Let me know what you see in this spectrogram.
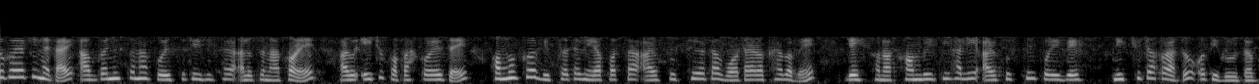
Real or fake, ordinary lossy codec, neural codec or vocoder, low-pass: fake; AAC, 32 kbps; codec, 16 kHz, 2 kbps, FunCodec, trained on Chinese and English, 25 frames a second; 3.6 kHz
